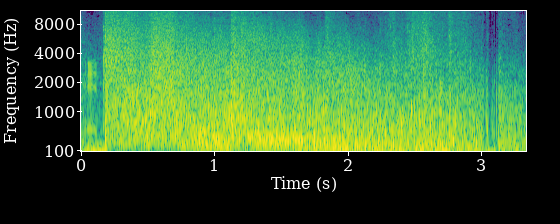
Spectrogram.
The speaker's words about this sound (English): And struck by lightning.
